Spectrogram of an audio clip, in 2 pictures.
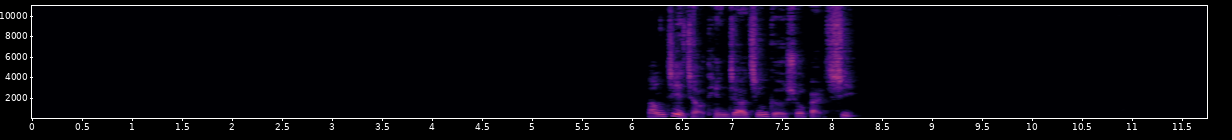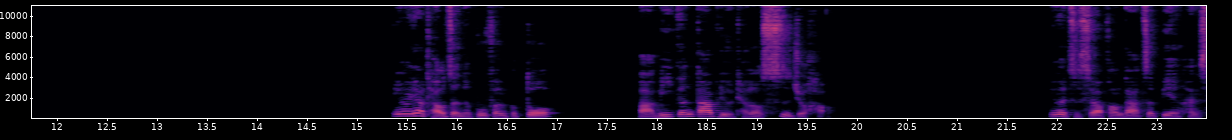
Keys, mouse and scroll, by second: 0.4 s, 4.4 KP_7, 5.2 KP_3, 5.4 KP_1, 5.9 click, 12.6 click, 12.6 KP_3, 13.9 click.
